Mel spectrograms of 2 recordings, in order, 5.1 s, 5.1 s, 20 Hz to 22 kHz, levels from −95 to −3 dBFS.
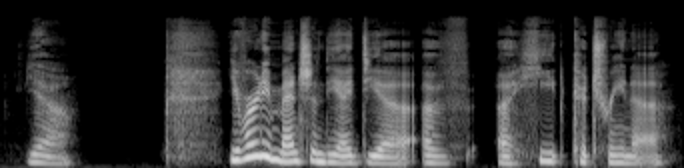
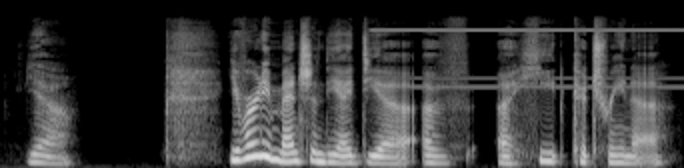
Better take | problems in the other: first | high-pitched whine; noticeable; from 3 s on; 10.5 kHz, 15 dB below the speech

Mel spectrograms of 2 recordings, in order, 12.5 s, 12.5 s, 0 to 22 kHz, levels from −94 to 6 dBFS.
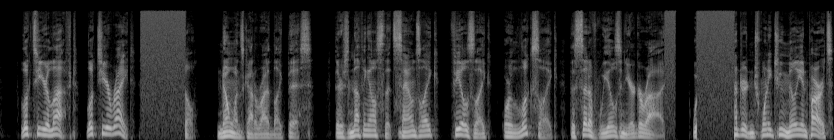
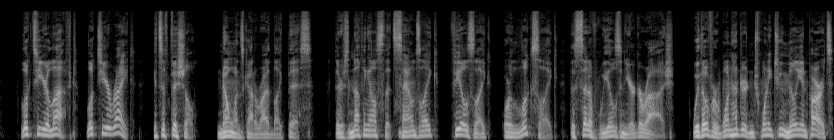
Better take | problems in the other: second | audio cutting out; filled with static; at 2 s for 0.5 s and at 10 s for 0.5 s

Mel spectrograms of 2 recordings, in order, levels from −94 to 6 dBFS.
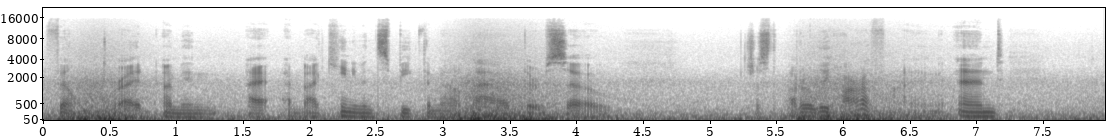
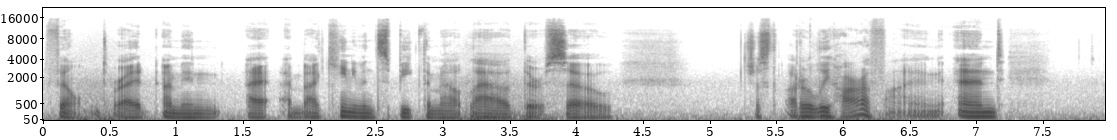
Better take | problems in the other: second | wind noise on the microphone; heavy; 7 dB below the speech; occasional gusts in the second

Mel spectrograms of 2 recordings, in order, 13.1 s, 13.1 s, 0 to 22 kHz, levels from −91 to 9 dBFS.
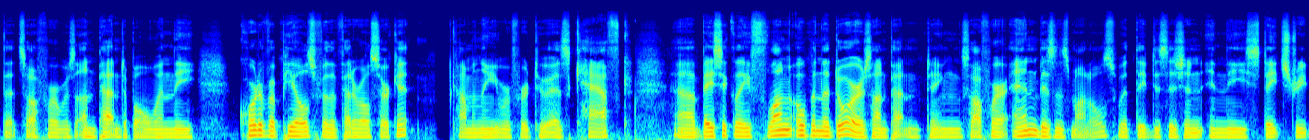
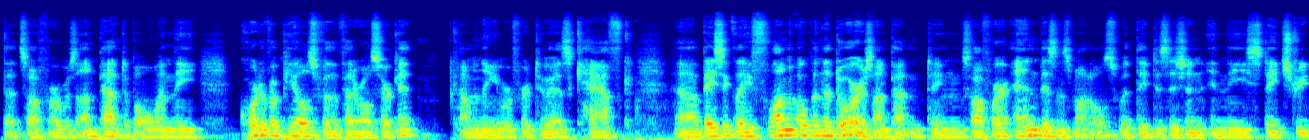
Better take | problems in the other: first | off-mic speech; far // room echo; very slight; dies away in 0.2 s

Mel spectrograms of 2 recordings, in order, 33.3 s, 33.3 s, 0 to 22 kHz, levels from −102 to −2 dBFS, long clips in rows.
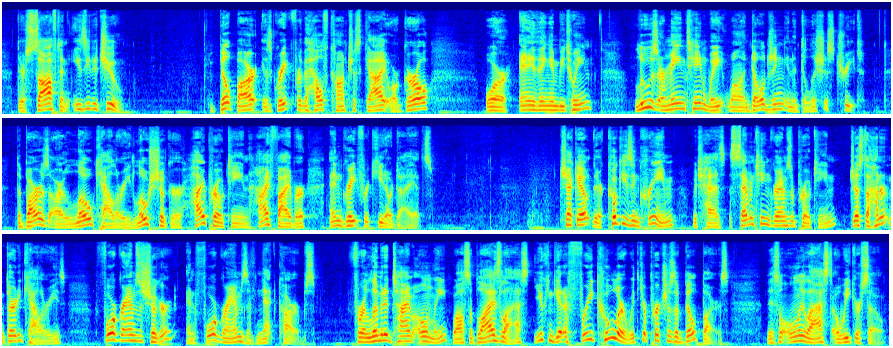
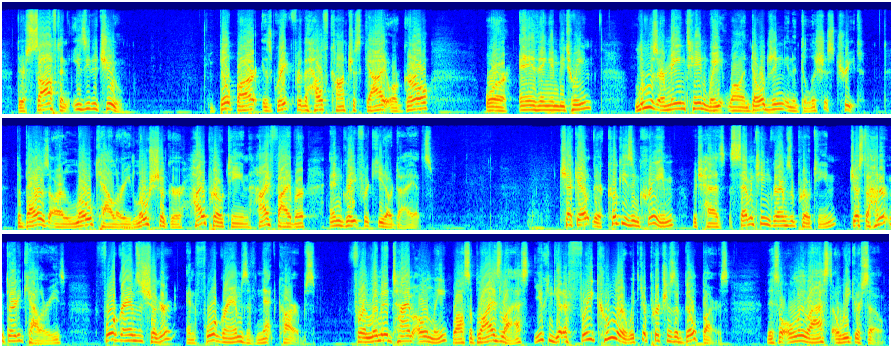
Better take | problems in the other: first | distortion; heavy; 14% of the sound clipped

